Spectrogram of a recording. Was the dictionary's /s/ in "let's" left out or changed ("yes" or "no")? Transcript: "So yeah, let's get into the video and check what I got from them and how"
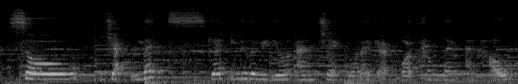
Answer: no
